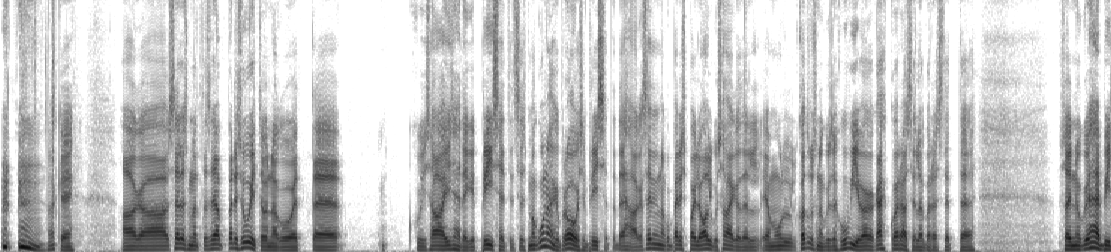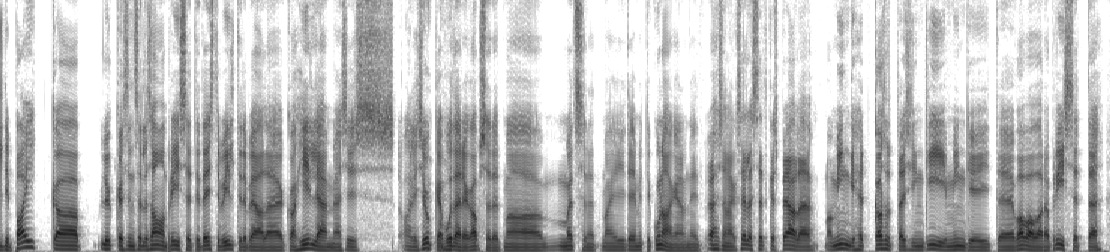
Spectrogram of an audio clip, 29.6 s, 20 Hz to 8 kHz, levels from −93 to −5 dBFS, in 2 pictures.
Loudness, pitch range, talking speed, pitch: -23 LUFS, 95-125 Hz, 165 wpm, 110 Hz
